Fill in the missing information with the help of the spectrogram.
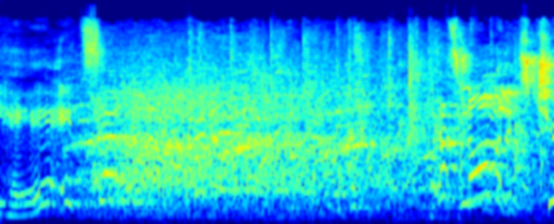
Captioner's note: audience laughs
